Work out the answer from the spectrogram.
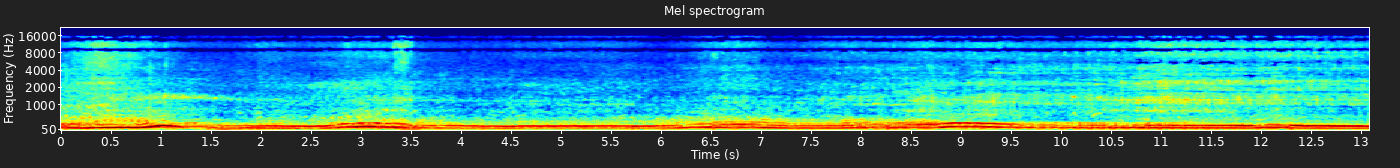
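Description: Lamborghini Aventador S's V12 engine idling with a steady low note, blipped up about six times in short revs that rise and drop straight back to idle.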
